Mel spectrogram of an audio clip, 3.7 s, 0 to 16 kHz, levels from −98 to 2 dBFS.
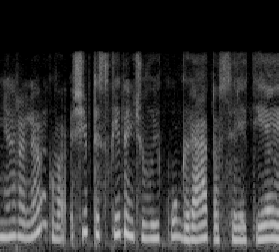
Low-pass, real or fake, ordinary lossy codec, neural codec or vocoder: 7.2 kHz; fake; AAC, 48 kbps; codec, 16 kHz, 4 kbps, FreqCodec, smaller model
